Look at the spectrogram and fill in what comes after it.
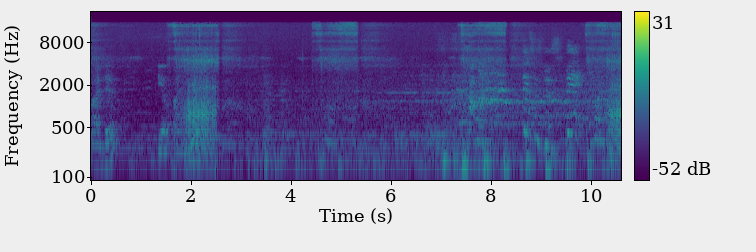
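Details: Sleeping dog, rough snoring breaths partly masked by background music and voices; snoring.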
